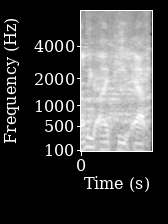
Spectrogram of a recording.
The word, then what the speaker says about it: Wipf: last name is spelled W-I-P-F, and I've had to look up pronunciations. I believe it's Wipf, but it sounds awfully close to Whiff, and I hate calling a skip Whiff.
